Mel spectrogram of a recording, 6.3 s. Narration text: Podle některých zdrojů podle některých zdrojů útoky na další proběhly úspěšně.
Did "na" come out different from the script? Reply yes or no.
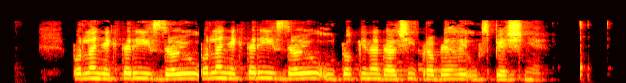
no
